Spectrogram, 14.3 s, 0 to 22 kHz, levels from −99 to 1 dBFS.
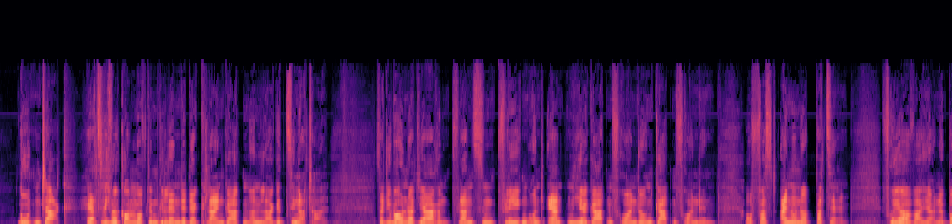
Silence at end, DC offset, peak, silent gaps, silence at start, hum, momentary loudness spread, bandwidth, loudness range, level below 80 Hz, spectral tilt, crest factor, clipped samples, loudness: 0 s; under 0.1%; -4 dBFS; none; 0.25 s; none; 13 LU; 16 kHz; 3 LU; -54 dBFS; -4.5 dB/octave; 22 dB; under 0.1%; -27 LUFS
